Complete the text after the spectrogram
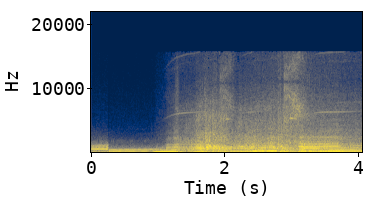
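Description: Tyres skid and hiss over snow.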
